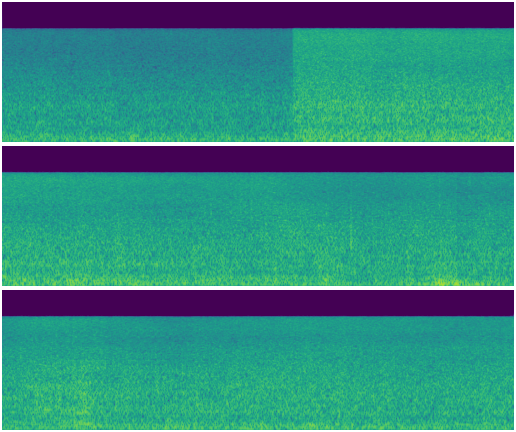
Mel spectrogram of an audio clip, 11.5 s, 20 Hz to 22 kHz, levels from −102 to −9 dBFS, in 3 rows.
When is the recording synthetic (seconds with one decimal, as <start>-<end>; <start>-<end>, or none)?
5.4-9.3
